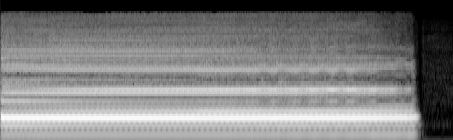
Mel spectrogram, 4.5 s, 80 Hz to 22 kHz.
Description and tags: Alto Sax a2 v115
The first of a series of saxophone samples. The format is ready to use in sampletank but obviously can be imported to other samplers. I called it "free jazz" because some notes are out of tune and edgy in contrast to the others. The collection includes multiple articulations for a realistic performance.
vst, saxophone, sampled-instruments, alto-sax, woodwind, sax, jazz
